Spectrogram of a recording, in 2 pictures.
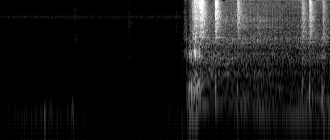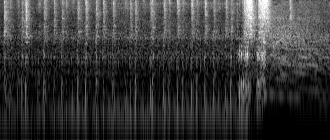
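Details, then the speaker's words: Yamaha Banshee twin two-stroke quad with dual petcock rebuilt and carburetors cleaned, stock mufflers: fires after a couple of seconds, smoky, burbling and crackling unevenly under throttle blips, running a rich mixture. "oh she's smokey i got a real rich mixture in here good old reliable yes it's always good to hear the banshee run"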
